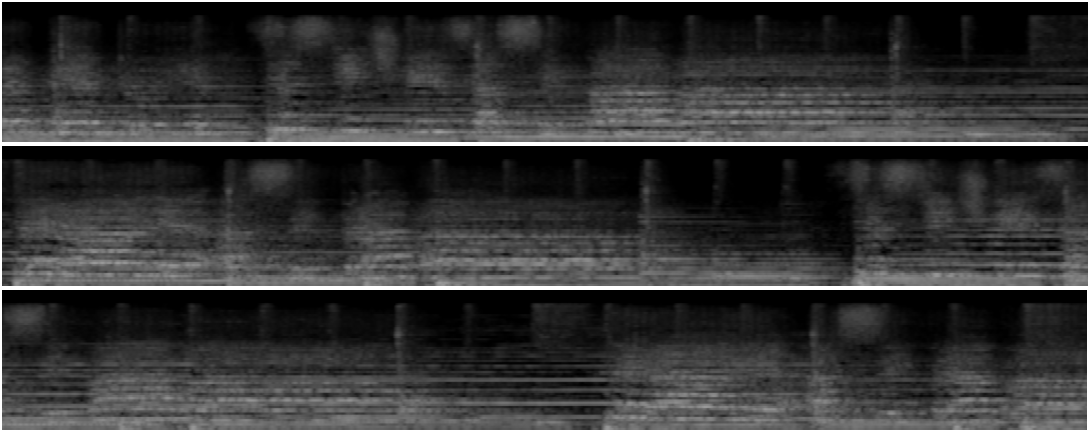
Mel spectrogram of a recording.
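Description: A children's choir singing a song over instrumental accompaniment, with held bass notes beneath the melody.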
